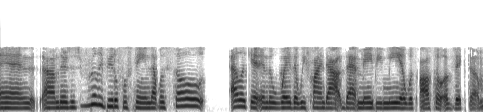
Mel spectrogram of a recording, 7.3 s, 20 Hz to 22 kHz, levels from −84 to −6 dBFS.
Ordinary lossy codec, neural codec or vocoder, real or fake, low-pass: AAC, 16 kbps; none; real; 7.2 kHz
